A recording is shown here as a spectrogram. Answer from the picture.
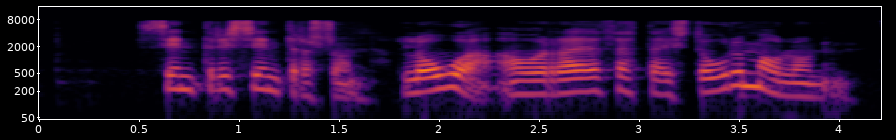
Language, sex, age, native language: Icelandic, female, 40-49, Icelandic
